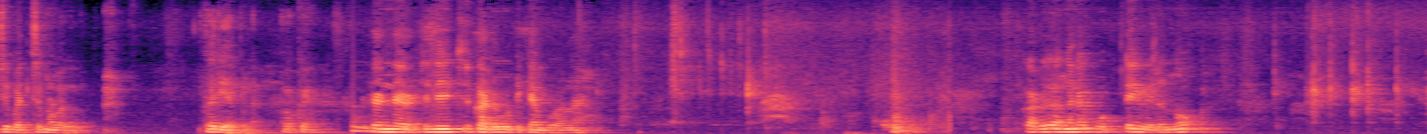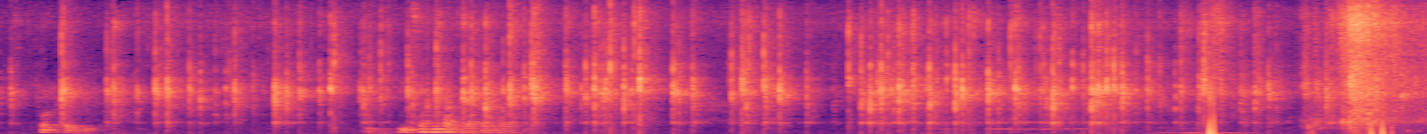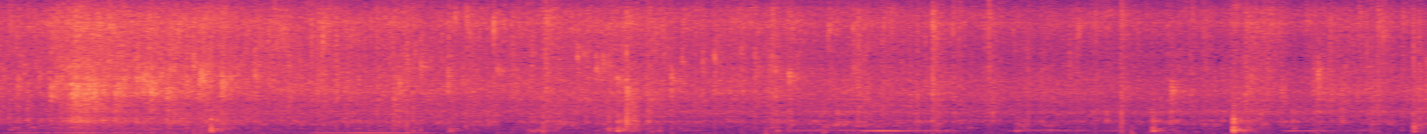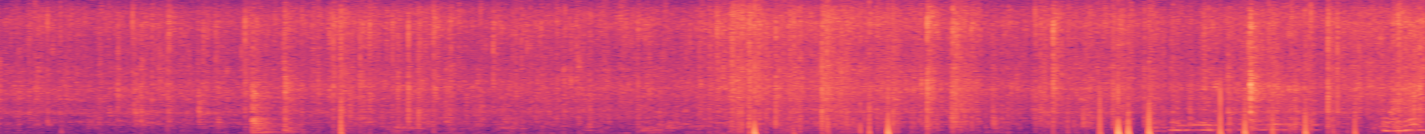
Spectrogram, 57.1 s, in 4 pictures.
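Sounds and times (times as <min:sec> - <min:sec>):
shallots sizzling in oil: 0:06.6 - 0:08.1, 0:12.9 - 0:57.0
mustard seeds popping in oil: 0:12.8 - 0:57.0.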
